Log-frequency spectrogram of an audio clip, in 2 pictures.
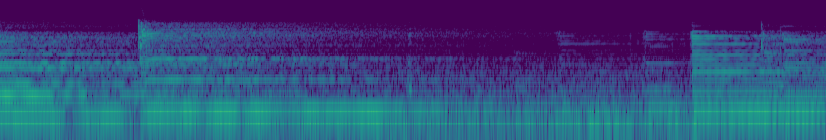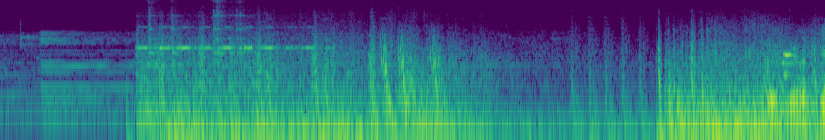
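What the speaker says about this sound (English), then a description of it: "Gunfire. This wirehead weapon fire. Someone's in a firefight." Gunfire and heavy weapon fire from a firefight in the video game Terminator: Dark Fate - Defiance, loud cracks and booming echoes erupting after a calm musical passage, growing dense toward the end.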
